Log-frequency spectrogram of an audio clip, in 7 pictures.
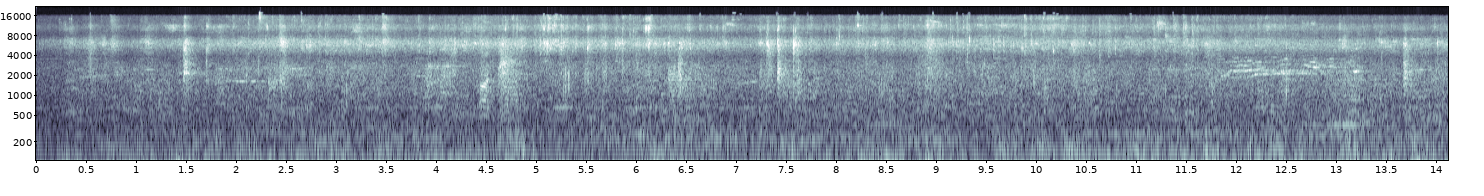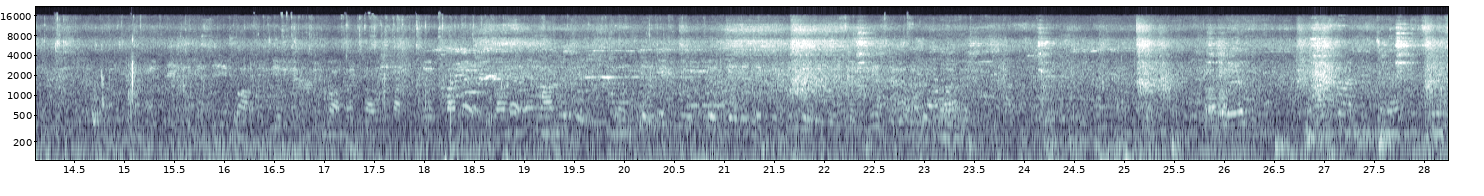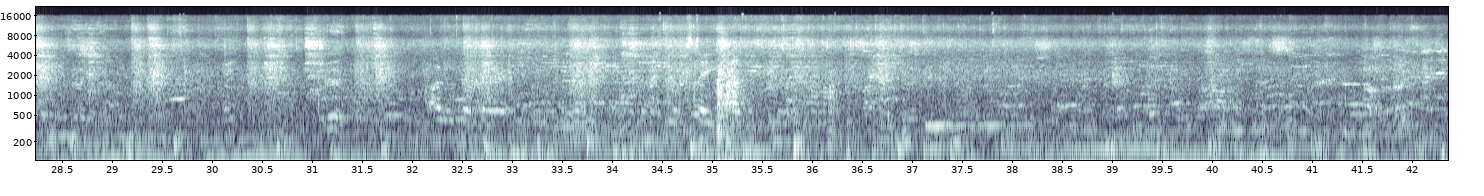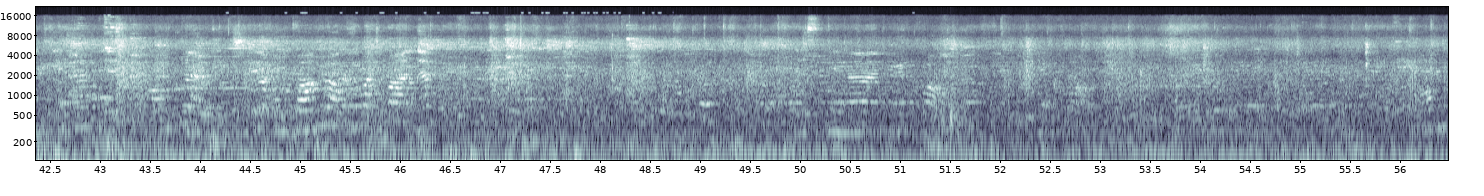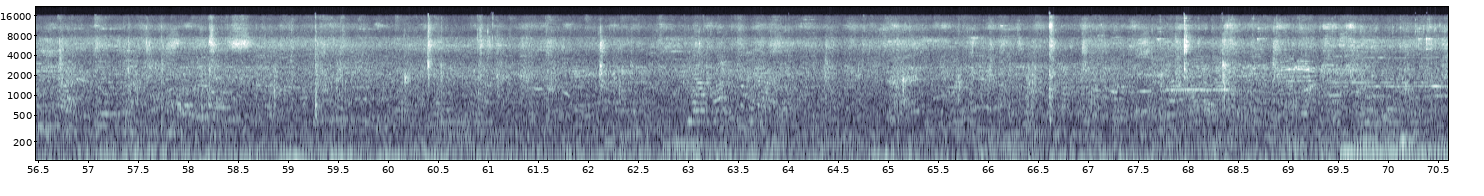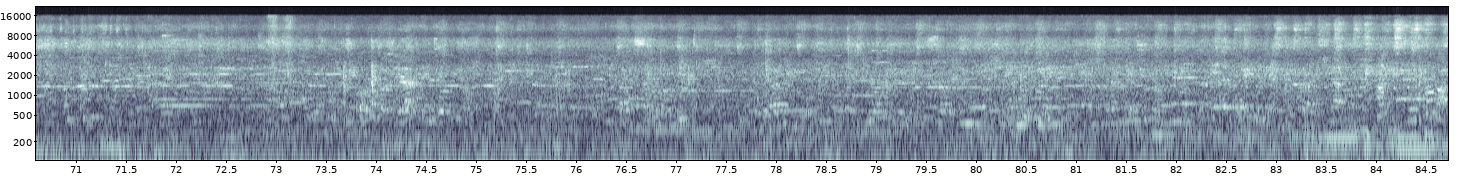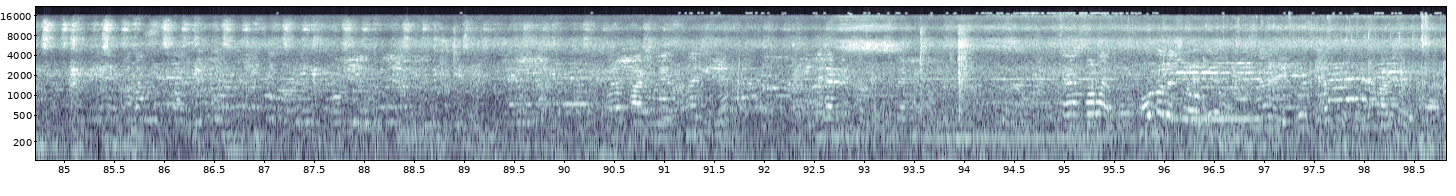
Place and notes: Kalkan, Turkey - 915g walking around main streets
Binaural recording of walk through main streets of Kalkan.
Binaural recording made with DPA 4560 on a Tascam DR 100 MK III.
21 September 2022, 15:00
